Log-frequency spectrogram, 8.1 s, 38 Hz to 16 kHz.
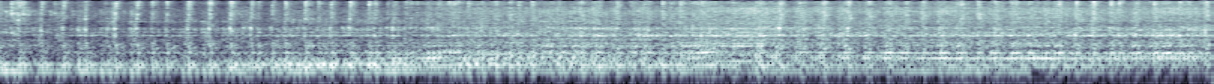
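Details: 1973 Arctic Cat Lynx with Kawasaki 292cc two-stroke after clutch tuning with new face, slanted pucks and white spring of 99 lb engagement pressure: steady, even idle with no chatter or surging; sounds better, normal.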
